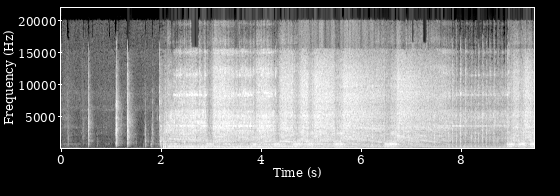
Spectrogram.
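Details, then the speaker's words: Stihl 025 chainsaw after carburetor and fuel line replacement: a few pull-cord clicks, then fires and runs strong, revving up and down cleanly and evenly; healthy two-stroke, normal running. "Runs great."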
